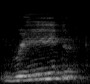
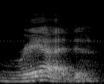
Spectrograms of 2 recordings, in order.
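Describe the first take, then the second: First: The vowel is a long e sound. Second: The vowel is not a long e sound. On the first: It is the base form of the verb. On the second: It is the past form of the verb.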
